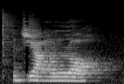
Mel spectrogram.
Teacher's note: whereas in English we would say yellow and finish with our mouth more closed, it's left more open at the end. If you say it in Italian, giallo is how you would end it properly, not giallo as we would do in English.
